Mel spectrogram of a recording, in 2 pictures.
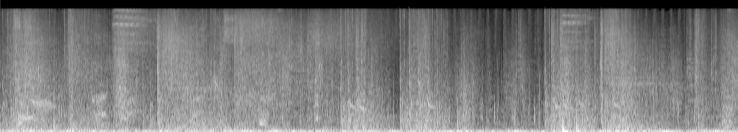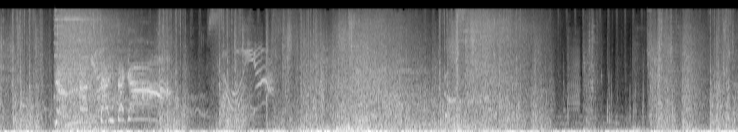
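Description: Blows strike and thud in quick bursts.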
